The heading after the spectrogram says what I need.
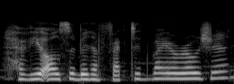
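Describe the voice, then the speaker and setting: A woman's voice: a little high, steady tone, normal speed, warm tone. A woman playing a game, reading dialogue aloud and reacting to it. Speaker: gamer doing a playthrough. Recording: dull lo-fi mic, faint noise.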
